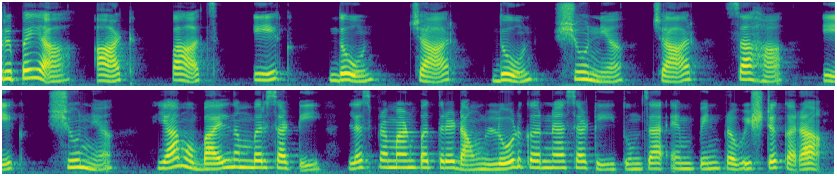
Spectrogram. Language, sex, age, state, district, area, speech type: Marathi, female, 18-30, Maharashtra, Pune, urban, read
